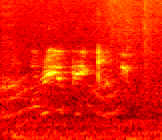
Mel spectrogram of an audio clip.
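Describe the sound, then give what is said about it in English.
A few short, high-pitched cat meows, soft, come in quick succession with brief pauses between them over a quiet background. “Cat, get out, cat, go.”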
